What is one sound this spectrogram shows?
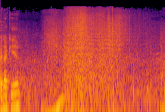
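A fiery burst whooshes.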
